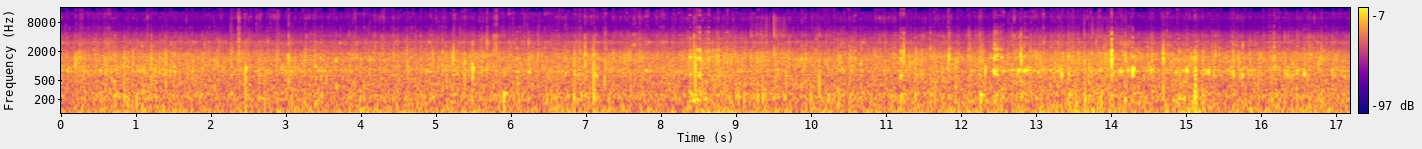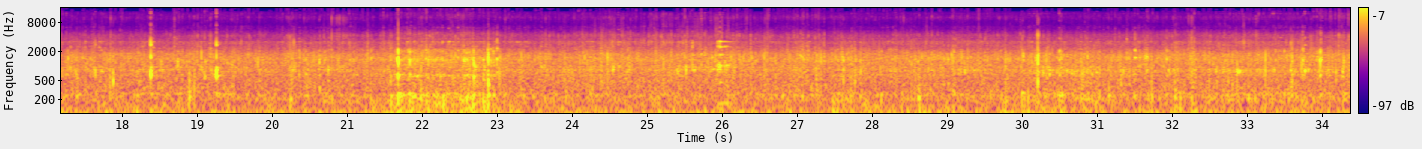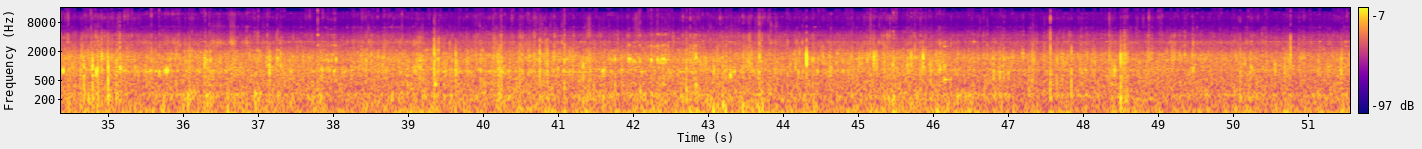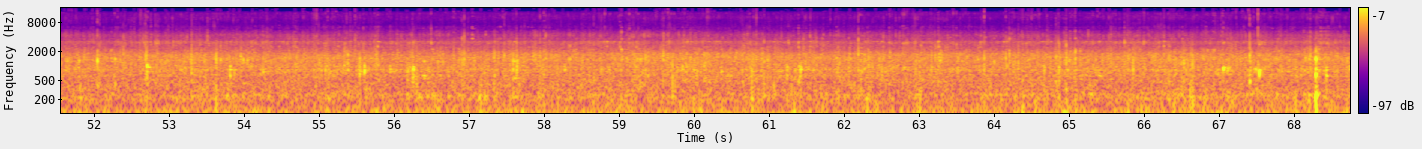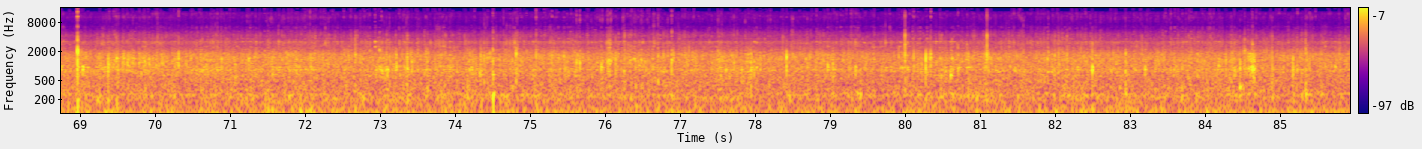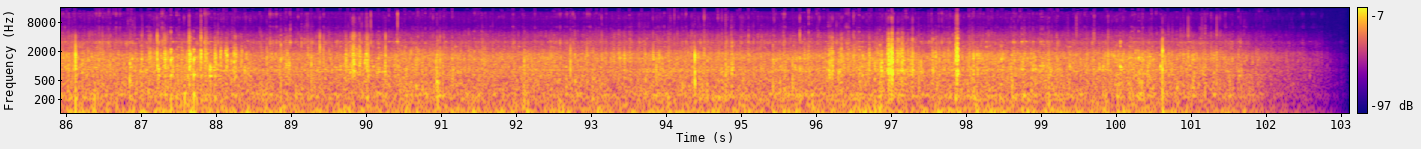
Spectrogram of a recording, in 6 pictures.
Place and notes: contact mics on ant mound in Estonia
